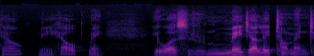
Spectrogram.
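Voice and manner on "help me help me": acted tearful, crying, pleading whisper. Retelling a tormented man who jumped at the speaker, imitating someone pleading. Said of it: "was basically pleading with me".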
